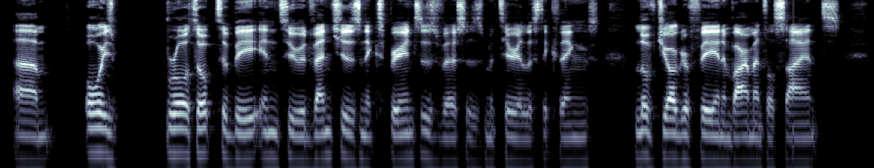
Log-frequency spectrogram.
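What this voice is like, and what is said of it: Liverpool English accent. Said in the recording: “you can tell from my accent, not originally from San Diego ... originally from Liverpool, England”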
